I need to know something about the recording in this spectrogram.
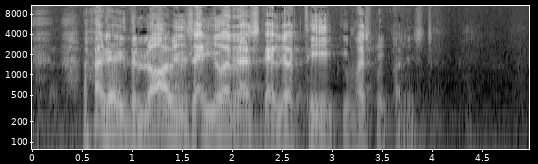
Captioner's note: laughing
